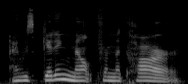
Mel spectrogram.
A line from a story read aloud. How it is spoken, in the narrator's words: Nate said, his voice laced with irritation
